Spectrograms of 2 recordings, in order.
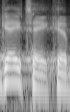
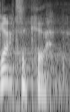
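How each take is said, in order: First: It is read as spelled, like 'Gaytaker'. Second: It is said in the local way, like 'Gattaca'. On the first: This is how the name is written. "They spell it Gaytaker" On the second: This is how local people say the name. "but they pronounce it Gattaca"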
